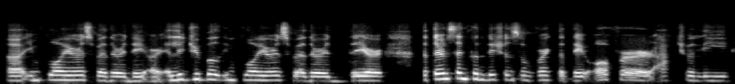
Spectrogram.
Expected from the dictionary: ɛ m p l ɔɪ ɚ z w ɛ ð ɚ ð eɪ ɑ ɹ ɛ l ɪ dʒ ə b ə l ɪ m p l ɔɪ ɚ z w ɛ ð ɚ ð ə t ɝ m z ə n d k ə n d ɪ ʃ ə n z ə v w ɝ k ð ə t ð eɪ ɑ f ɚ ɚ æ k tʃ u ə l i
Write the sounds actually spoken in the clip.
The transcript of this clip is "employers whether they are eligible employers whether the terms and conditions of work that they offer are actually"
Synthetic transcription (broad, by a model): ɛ m p l ɔɪ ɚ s w ɛ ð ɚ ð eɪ ɑ ɹ ɛ l ɪ dʒ ə b ə l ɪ m p l ɔɪ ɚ s w ɛ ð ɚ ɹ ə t ɝ m s ə n d k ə n d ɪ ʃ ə n s ə v w ɝ k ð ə t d eɪ ɑ f ɚ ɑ k tʃ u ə l i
